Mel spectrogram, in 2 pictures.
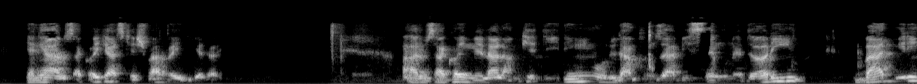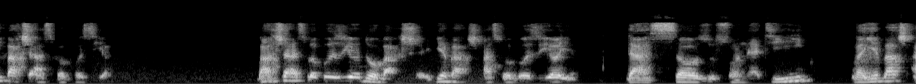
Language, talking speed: Persian, 120 wpm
